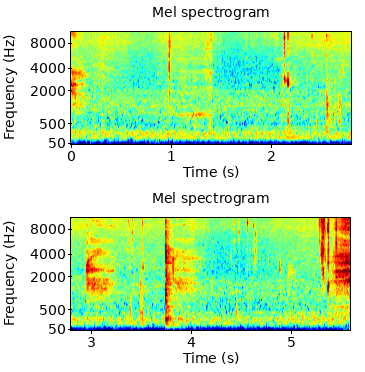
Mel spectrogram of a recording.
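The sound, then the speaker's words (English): Someone drinks water: a few soft sips and swallowing sounds with small wet mouth clicks over a steady low background hum, with no talking. “Let me drink some water.”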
